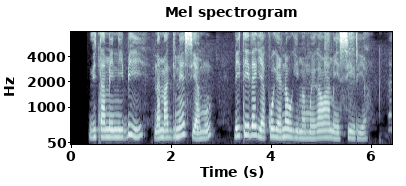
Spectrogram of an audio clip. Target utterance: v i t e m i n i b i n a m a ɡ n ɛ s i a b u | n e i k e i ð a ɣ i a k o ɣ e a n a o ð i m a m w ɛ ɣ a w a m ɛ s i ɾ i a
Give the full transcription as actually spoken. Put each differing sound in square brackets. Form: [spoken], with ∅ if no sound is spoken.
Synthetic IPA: v i t [a] m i n i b i n a m a ɡ n ɛ s i a [m] u | n e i [t] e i ð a ɣ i a k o ɣ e a n a o [ɣ] i m a m w ɛ ɣ a w a m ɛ s i ɾ i a

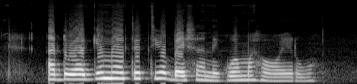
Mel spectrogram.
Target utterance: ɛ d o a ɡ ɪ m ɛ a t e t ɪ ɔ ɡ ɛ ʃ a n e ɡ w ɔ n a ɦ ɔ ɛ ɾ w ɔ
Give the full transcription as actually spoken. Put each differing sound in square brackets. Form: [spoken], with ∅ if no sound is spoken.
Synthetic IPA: [a] d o a ɡ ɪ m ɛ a t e t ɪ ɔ [b] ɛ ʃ a n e ɡ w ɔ [m] a ɦ ɔ ɛ ɾ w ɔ

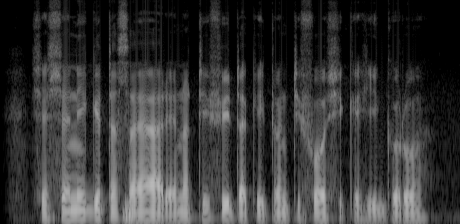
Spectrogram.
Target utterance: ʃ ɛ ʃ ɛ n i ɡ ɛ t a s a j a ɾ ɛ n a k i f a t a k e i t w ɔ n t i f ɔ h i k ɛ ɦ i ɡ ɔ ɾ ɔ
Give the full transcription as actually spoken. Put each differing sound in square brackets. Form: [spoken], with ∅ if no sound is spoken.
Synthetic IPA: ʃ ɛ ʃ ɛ n i ɡ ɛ t a s a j a ɾ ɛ n a [t] i f [i] t a k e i t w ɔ n t i f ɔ [ʃ] i k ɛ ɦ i ɡ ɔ ɾ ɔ

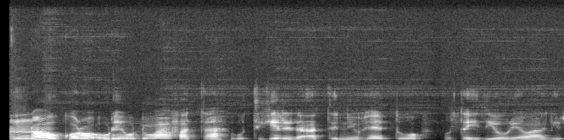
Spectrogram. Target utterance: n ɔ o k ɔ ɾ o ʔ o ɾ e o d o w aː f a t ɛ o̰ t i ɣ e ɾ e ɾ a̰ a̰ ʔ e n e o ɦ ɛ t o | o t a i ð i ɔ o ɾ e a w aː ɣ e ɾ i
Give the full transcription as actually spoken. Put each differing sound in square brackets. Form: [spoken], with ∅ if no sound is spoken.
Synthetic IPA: n ɔ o k ɔ ɾ [ɔ] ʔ o ɾ e o d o w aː f a t [a] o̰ t i ɣ e ɾ e ɾ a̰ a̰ [t] e n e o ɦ ɛ t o | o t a i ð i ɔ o ɾ e a w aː ɣ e ɾ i

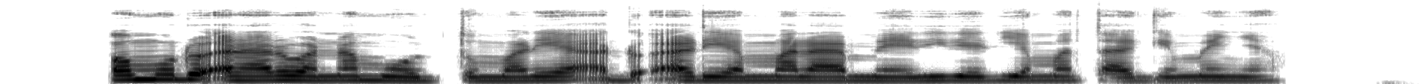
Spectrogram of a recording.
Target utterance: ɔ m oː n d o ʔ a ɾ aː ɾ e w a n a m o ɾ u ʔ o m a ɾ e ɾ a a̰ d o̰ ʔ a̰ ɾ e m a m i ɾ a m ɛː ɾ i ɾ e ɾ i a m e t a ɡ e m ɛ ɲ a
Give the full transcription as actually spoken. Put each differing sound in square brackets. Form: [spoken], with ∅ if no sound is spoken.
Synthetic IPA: ɔ m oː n d o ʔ a ɾ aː ɾ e w a n a m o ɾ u [t] o m a ɾ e [∅] a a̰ d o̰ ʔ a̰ ɾ e [∅] a m [a] ɾ a m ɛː ɾ i ɾ e ɾ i a m [a] t a ɡ e m ɛ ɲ a

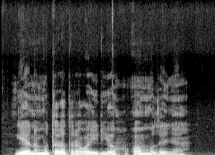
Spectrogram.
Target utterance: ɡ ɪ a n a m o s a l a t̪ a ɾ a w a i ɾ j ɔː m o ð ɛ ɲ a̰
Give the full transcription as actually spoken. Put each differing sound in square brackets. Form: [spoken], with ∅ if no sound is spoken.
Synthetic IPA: ɡ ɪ a n a m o [t] a [ɾ] a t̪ a ɾ a w a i ɾ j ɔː m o ð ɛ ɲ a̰

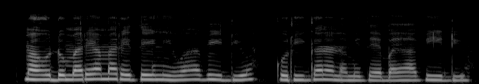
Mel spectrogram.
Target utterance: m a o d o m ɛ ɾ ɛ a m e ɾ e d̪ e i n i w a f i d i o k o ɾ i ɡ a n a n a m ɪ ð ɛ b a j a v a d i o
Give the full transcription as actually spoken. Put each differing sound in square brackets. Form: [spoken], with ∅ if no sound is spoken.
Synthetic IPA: m a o d o m [a] ɾ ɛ a m [a] ɾ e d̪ e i n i w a [v] i d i o k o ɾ i ɡ a n a n a m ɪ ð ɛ b a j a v [i] d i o

